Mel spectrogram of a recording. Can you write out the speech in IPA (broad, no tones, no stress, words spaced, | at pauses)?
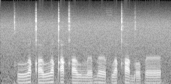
kʰuː qʼuːqʼɵ qʰuːmɵbɵː fuqʰo ɡopɵː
